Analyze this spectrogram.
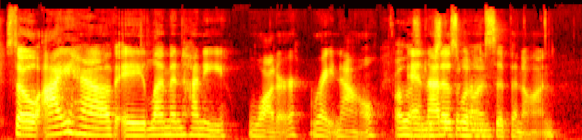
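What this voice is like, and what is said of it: Itchy, hoarse voice. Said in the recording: “I woke up with like this itchy kind of hoarse voice”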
